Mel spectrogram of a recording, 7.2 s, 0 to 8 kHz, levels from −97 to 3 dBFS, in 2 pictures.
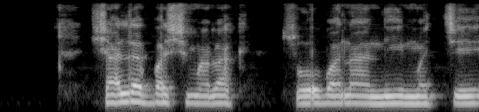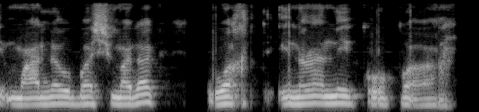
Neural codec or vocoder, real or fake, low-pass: codec, 16 kHz, 8 kbps, FunCodec, trained on LibriTTS, 25 frames a second; fake; 7.2 kHz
